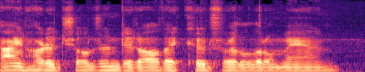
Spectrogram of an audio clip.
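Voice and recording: The text is read aloud. The reading voice is natural.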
